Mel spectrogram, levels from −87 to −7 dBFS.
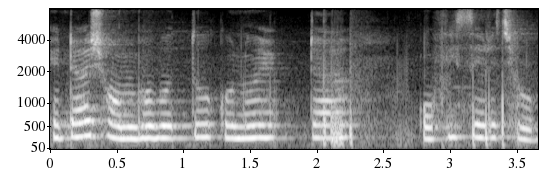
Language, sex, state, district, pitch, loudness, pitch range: Bengali, female, Tripura, West Tripura, 270 Hz, -14 LUFS, 260-275 Hz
